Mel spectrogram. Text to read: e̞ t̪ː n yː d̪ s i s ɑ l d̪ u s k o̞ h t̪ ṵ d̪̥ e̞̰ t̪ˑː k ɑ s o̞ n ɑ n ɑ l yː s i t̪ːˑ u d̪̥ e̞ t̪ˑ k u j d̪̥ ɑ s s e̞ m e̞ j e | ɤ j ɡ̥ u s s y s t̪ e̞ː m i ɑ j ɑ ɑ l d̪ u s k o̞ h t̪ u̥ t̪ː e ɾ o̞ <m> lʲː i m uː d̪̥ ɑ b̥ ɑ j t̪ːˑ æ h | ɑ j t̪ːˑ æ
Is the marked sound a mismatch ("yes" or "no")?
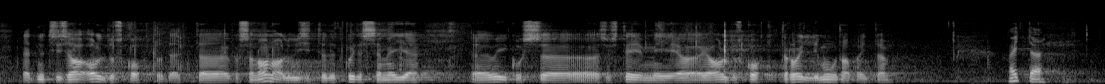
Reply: yes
